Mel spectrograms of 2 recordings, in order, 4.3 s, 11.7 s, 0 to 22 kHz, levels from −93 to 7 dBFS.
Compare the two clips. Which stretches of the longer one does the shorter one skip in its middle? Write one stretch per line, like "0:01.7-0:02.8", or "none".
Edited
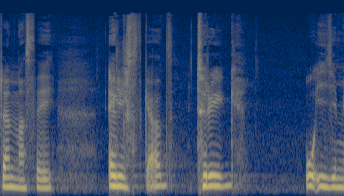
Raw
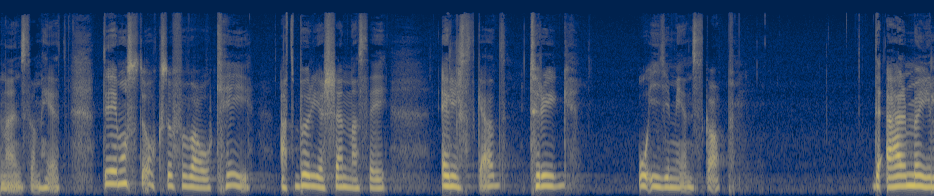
none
